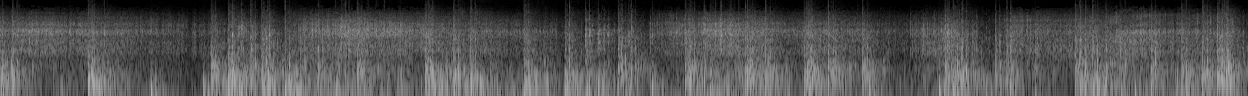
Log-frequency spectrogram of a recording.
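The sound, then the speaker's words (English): Fireworks finale with an American flag set piece sizzling out colored fire and smoke while mortars launch a last volley of aerial salutes. Dense, continuous crackling and sharp booms layer on one another for the whole stretch with no voices. “the final frame piece was the American flag, sizzling forth its red, white, and blue fire and smoke, and the mortar operators launched a final deafening volley of aerial salutes.”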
